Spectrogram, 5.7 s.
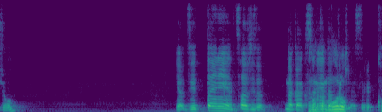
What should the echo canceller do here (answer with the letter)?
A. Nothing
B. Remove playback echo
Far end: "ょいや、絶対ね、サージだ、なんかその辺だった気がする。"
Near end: B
